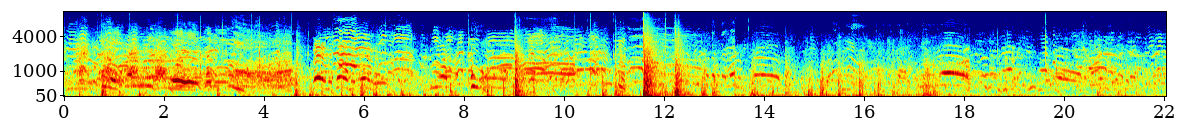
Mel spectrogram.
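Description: A crowd outdoors cheers and shouts throughout.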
